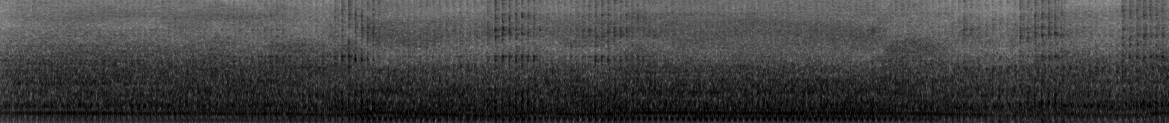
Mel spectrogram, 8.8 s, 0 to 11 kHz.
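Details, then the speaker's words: $125 Toro Super Recycler mower, baseline before Seafoam test, fuel of unknown age in the tank: engine pitch swings up and down every second or so; surging at idle, carb suspected dirty. "a lot of surging. She wants to run, but she ain't running right."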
